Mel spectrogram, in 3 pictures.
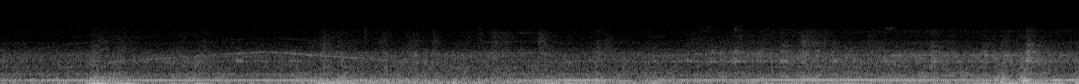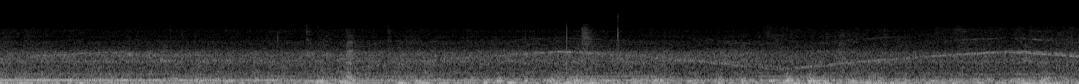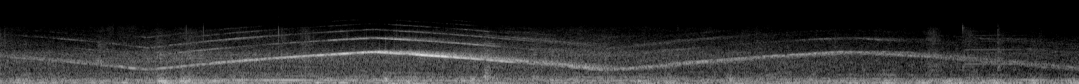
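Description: An emergency vehicle's siren wailing slowly up and down, about one rise and fall every four to five seconds, faint at first and growing loud near the end. Underneath runs the steady rumble and hum of a Düwag GT8S tram under way, heard from inside the car.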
